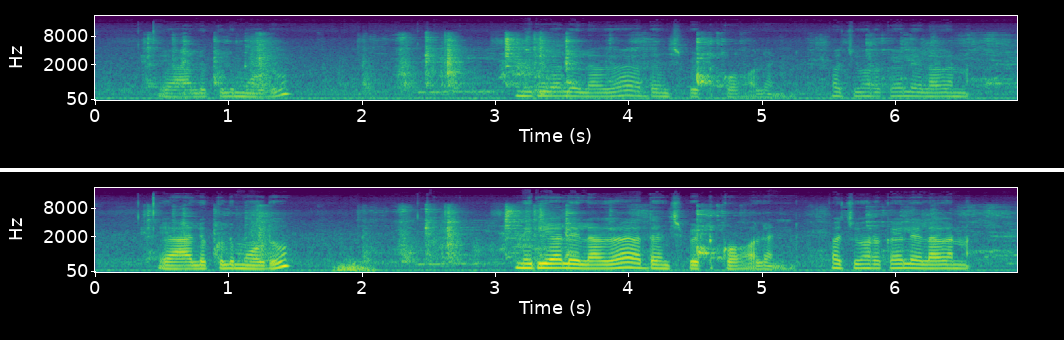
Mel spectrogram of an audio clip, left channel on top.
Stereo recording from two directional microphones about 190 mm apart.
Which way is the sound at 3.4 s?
30° right (ahead or behind).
